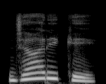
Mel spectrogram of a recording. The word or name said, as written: ಝುರುಕಿ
